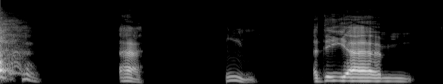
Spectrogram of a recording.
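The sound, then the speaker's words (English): Three short, separate coughs spaced about a second apart, followed by a longer, rougher throat-clearing rasp, all fairly loud, with no talking. “And I need to cough 1 minute.”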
